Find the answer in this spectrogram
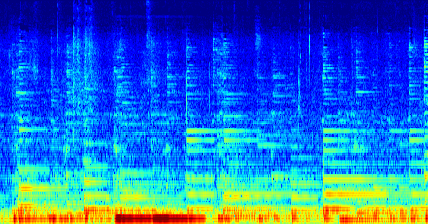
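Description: Instrumental music playing, with plucked-string notes over a low bass line that is loudest from about two to four seconds in.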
